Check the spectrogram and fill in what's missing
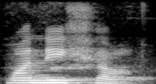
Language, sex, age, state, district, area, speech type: Kannada, female, 45-60, Karnataka, Kolar, rural, spontaneous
